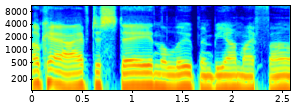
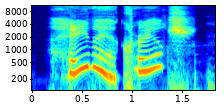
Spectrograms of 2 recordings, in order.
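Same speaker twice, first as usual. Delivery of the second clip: put-on creepy old man voice, higher pitch. Doing impersonations when asked to give any: Herbert impression. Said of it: "I can do funny ass impersonations".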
